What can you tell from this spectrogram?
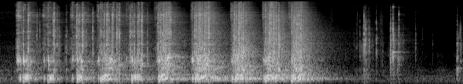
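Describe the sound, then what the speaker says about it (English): A 21mm socket on an impact wrench tightens lug nuts on a 2005-2010 Chrysler 300 front wheel, giving loud rapid rattling bursts in several pulses, then a few sharp clicks as it stops. "Using a 21mm socket, we're going to tighten up our lug nuts."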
